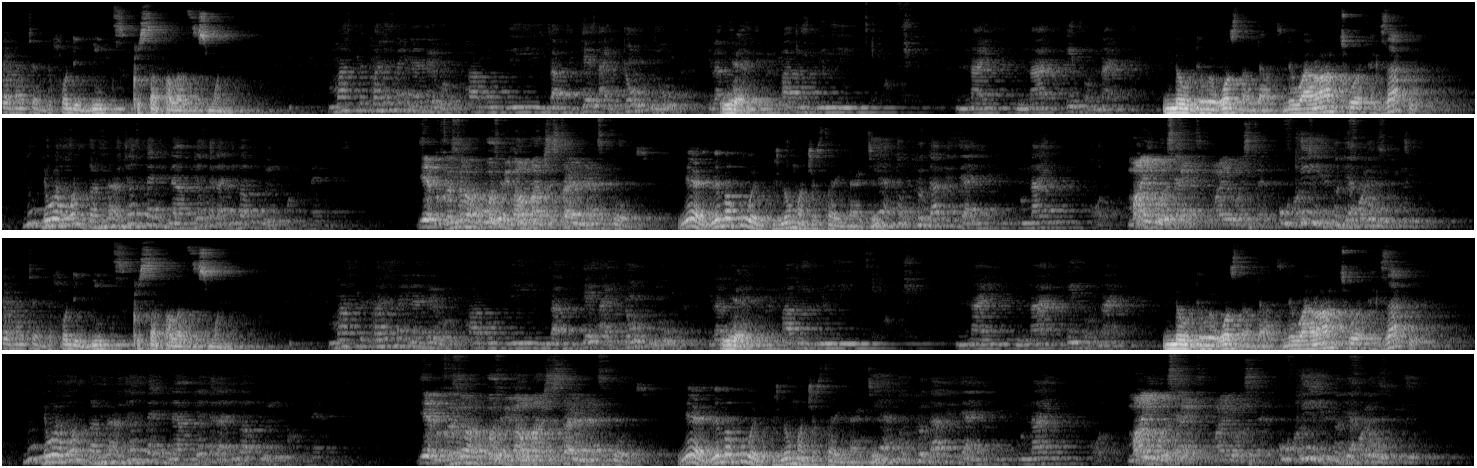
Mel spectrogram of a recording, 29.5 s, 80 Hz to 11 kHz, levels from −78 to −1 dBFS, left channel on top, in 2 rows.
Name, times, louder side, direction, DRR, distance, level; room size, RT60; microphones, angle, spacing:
voice 1, 0.0-2.3 7.2-7.5 11.6-14.2 15.1-15.9 19.2-21.2 21.5-23.5, left 1 dB, 10° left, 2 dB, 0.4 m, -26 dB
voice 2, 3.3-6.7 7.1-8.6 9.5-11.2 14.9-18.1 23.4-25.3 25.6-25.7 26.1-26.7 27.5-28.8, equal, 70° left, -2 dB, 1.8 m, -37 dB
voice 3, 18.9-20.9 26.0-27.7 28.3-28.5, left 1 dB, 45° left, -4 dB, 2.0 m, -30 dB
12.0 x 4.1 x 3.6 m, 1.3 s
head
